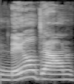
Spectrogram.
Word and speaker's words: nailed down: So because I have a D sound on down and these two go together, I'll pronounce it as one and you'll only hear one D sound, nailed down, nailed down.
